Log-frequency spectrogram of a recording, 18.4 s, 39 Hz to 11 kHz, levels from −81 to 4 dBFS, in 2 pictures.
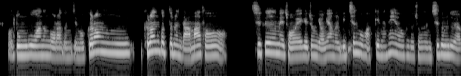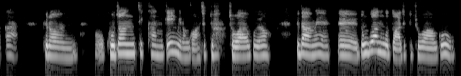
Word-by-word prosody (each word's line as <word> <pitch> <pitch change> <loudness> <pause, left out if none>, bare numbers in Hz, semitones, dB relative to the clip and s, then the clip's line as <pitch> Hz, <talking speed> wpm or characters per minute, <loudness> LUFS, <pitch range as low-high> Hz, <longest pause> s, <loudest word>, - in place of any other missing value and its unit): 어 - - -8
농구하는 185 0 +2
거라든지 165 -2 -5
뭐 155 0 -7
그런 225 -1 +2 0.3
그런 250 +3 +4
것들은 215 -6 -1
남아서 180 +3 +1 0.5
지금의 215 -1 +1
저에게 170 -1 -1
좀 180 -1 -4
영향을 165 +2 -3
미치는 225 - -2
것 205 - -2
같기는 180 +4 -4
해요. 200 -5 -4
그래서 180 -2 -9
저는 165 -2 -9
지금도 190 0 0
약간 165 +5 -7 0.5
그런 165 -4 0 0.3
어 - - -7
고전틱한 210 -1 +3
게임 230 0 +3
이런 160 -2 -5
거 145 -2 -3
아직도 185 +4 -5 0.3
좋아하고요. 180 +1 +2 0.5
그다음에 200 -2 +3 0.2
예 185 -4 +2
농구하는 230 +3 +5
것도 190 -6 +1
아직도 185 +7 -2
좋아하고 170 +3 0
185 Hz, 285 characters per minute, -24 LUFS, 170-210 Hz, 0.5 s, 농구하는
